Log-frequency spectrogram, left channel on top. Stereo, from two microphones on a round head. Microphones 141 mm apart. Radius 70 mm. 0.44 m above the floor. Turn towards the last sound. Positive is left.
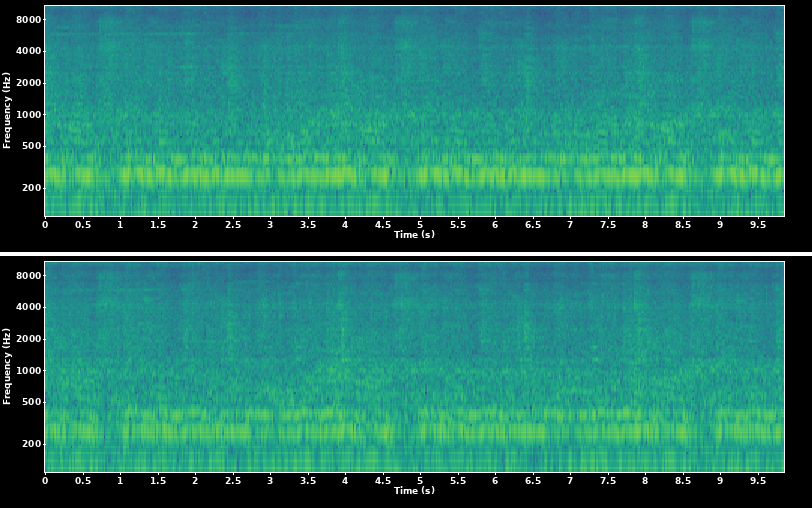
turn(degrees=-65)  # may be behind; listen again after turning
